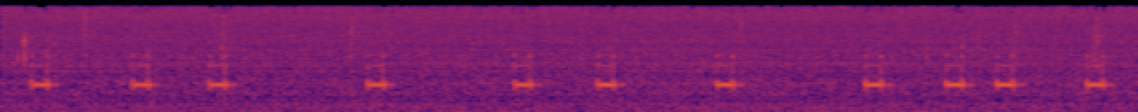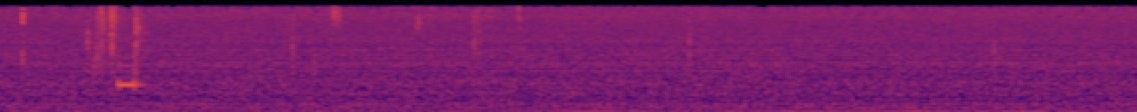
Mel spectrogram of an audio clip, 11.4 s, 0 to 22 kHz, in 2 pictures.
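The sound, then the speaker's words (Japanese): A rapid series of about a dozen short landline telephone keypad tones, dialing a call to an IS15SH smartphone, evenly beeping over a steady low background hum, then silence with only the hum continuing. No one speaks. “この状態でスマートフォンに固定電話から電話をかけてみます。”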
